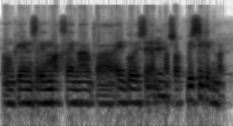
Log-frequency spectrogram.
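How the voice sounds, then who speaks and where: A man, a ruqyah cleric gently guiding a family through prayer and rising into fervent pleas. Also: mid-range voice, little pitch movement, moderate pace, creaky.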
